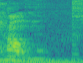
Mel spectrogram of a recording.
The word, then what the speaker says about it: Jona: Actually, I think my favorite, pertaining to just like connecting to the song, would probably be Hona. Okay. That's how you say it. Okay. Hona.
